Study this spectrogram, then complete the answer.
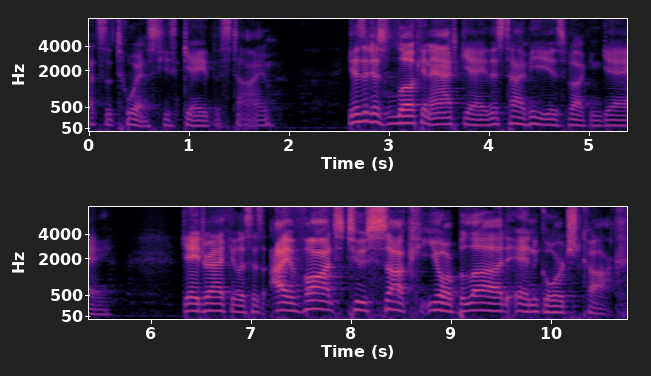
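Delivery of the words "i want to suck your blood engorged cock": lingers on each word, camped up.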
